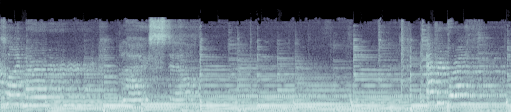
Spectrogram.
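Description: A woman singing a slow folk song, accompanying herself on acoustic guitar. Her voice comes in phrases over the sustained guitar chords.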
